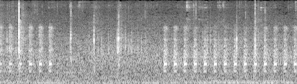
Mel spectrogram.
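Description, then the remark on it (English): A pedestrian crossing push-button signal at a crosswalk beeps in a steady, rapid rhythm. After a short pause the ticking quickens, over a constant low rumble of traffic. “This button's easy to hear, but let's say it wasn't.”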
